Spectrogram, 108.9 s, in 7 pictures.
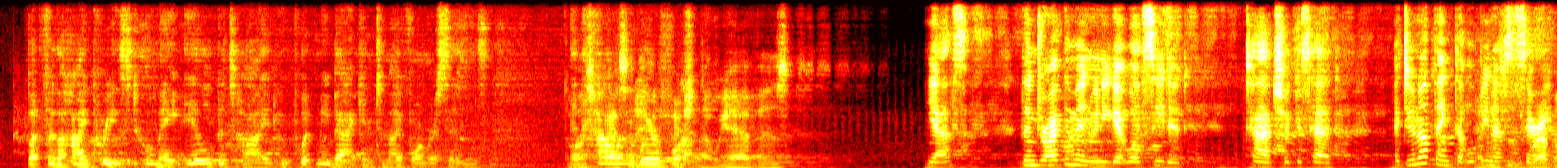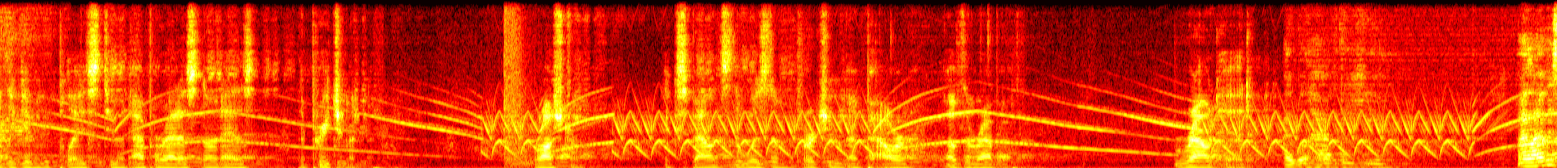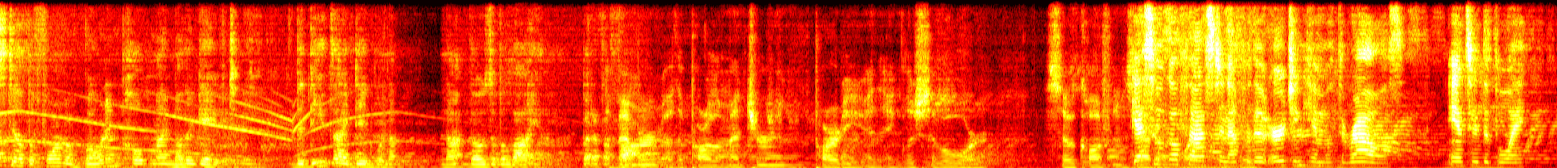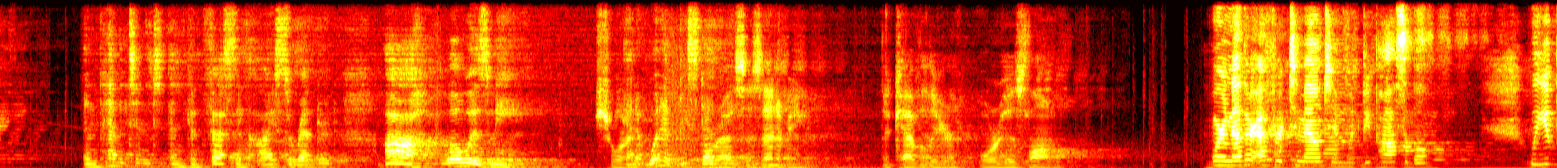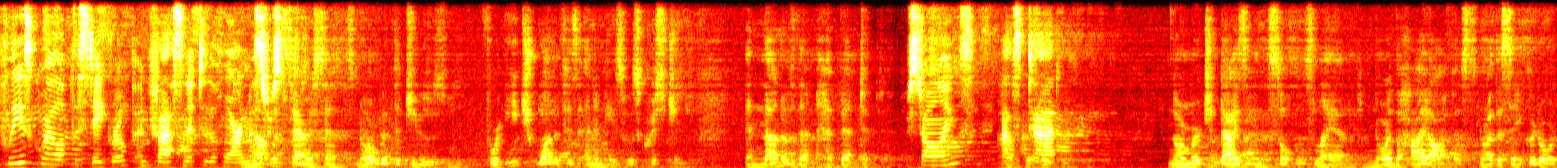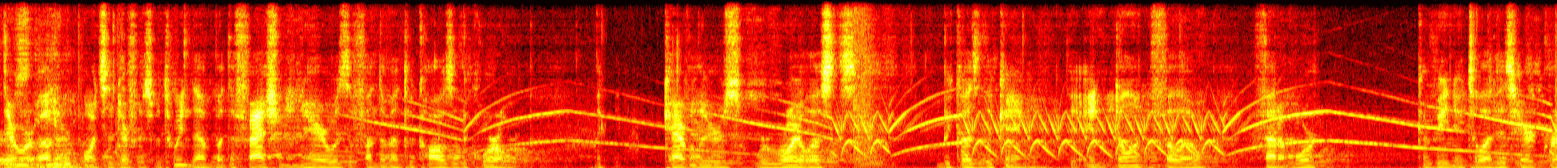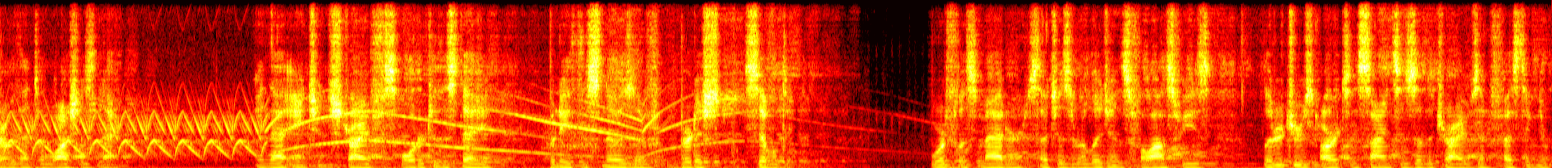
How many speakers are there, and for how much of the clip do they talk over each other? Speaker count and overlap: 3, about 7%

